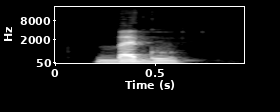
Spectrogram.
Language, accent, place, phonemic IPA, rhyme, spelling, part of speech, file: French, France, Lyon, /ba.ɡu/, -u, bagout, noun, LL-Q150 (fra)-bagout.wav
- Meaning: alternative form of bagou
